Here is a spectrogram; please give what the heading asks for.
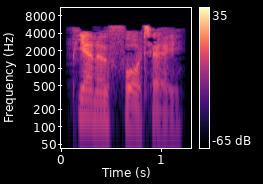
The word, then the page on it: pianoforte: pi:,ænə’fɔ:rtı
